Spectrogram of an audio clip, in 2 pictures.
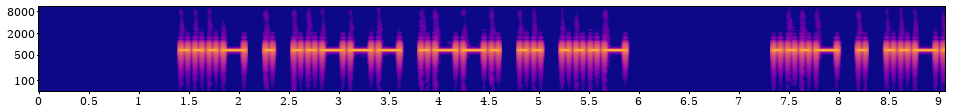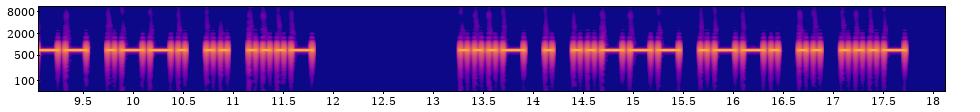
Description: Morse code, heard as a keyed tone, about 17 wpm, 700 Hz. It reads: VE2PIV VE2PIV VE2PIV
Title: DXCC-100 Call Signs - 6 Characters - Repeated 3x - 17wpm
